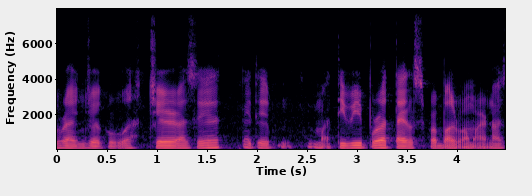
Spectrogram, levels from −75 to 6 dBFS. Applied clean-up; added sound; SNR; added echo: none; none; none; none.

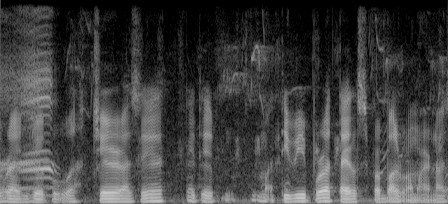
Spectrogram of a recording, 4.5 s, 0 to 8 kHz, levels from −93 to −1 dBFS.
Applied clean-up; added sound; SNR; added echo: none; Fowl; 13 dB; none.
